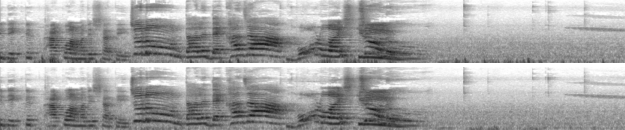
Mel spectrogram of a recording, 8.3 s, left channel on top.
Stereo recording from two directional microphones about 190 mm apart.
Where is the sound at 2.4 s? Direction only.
15° left (ahead or behind).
